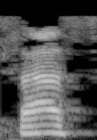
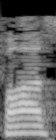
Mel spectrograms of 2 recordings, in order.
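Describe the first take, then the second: First: Fast is said in an American accent. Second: Fast is said in a non-American accent. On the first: This is how the listener says it. "you may say fast" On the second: This is how the speaker says it. "if my accent isn't conforming to the American accent"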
